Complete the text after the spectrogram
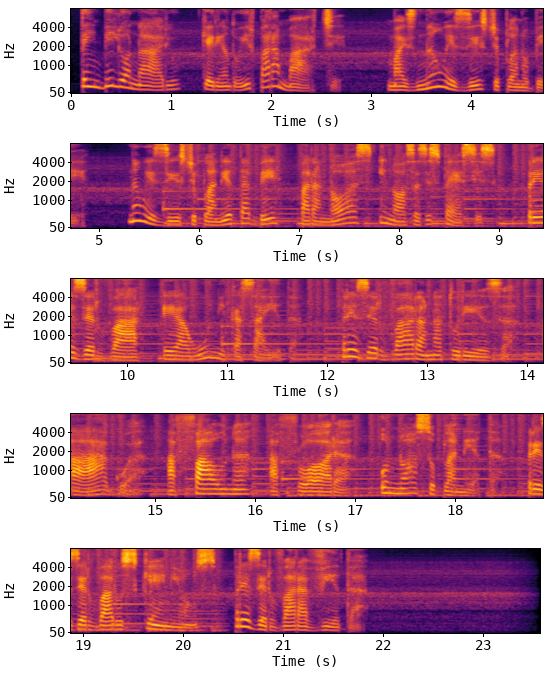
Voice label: Feminino, Português - Brasileiro; Curitiba, Parana - BR

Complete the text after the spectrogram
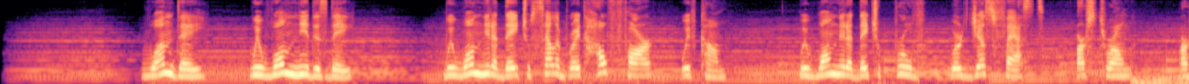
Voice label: Inglês - América do Norte, Voz Feminina - Inglês, Voz Padrão - Grave

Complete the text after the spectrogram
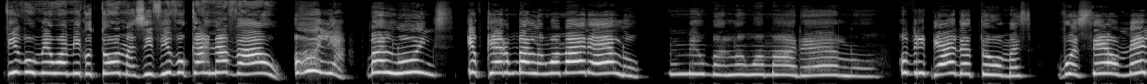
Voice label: Português - Brasileiro, Voz Criança

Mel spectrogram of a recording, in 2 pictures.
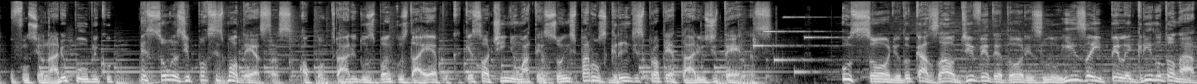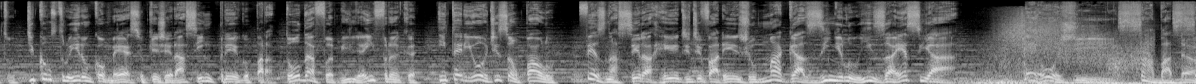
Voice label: Locução Publicitária, Masculino, Português - Brasileiro; Piracuruca, Piaui - BR

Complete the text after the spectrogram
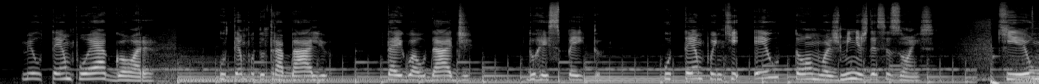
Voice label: Português - Brasileiro, Voz Feminina Suave, Voz Jovem; Dia da Mulher

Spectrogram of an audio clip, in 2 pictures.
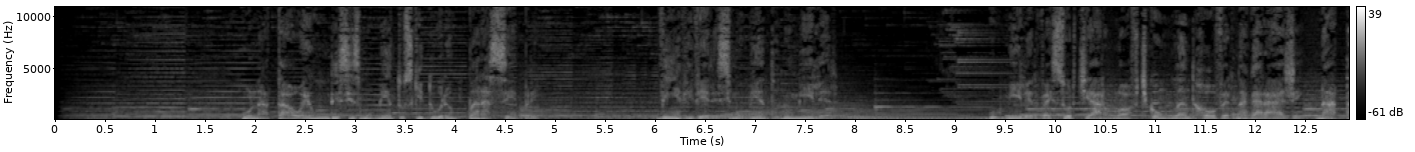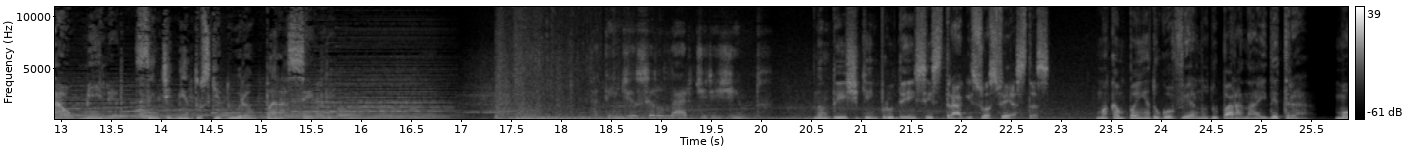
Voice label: Português - Brasileiro, amostras de voz, Masculino; Masculino (57 anos)

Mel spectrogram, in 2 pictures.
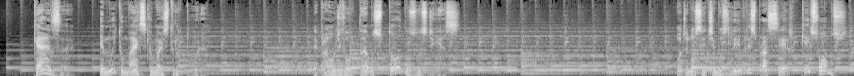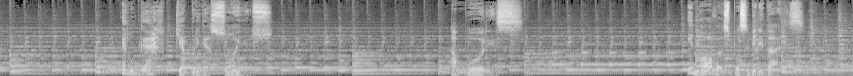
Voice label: Português - Brasileiro, Masculino, Natural, Voz Madura; Ribeirao Preto, Sao Paulo - BR; JMX Construtora/Natural

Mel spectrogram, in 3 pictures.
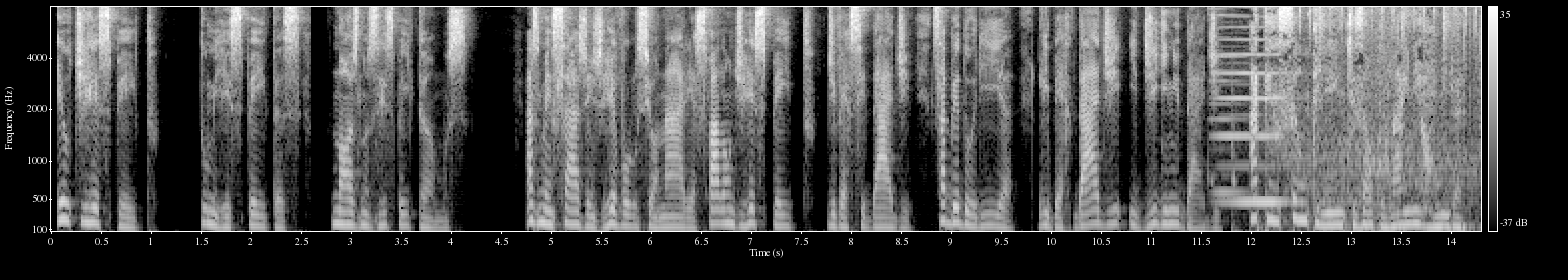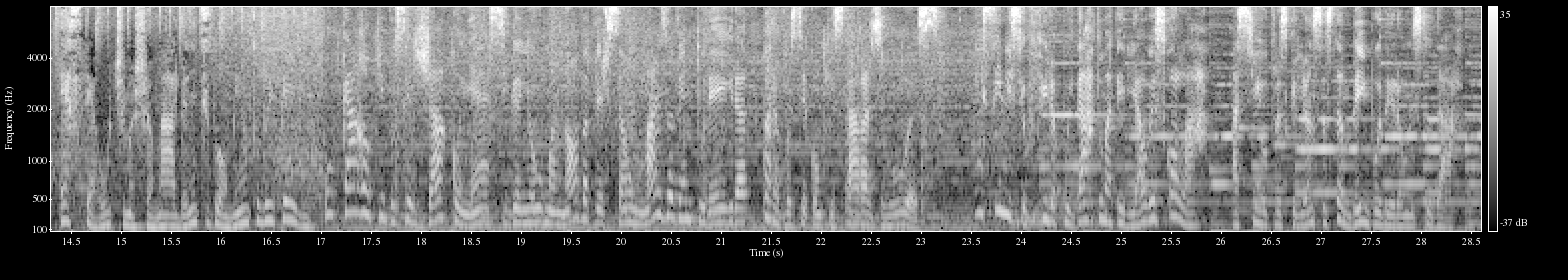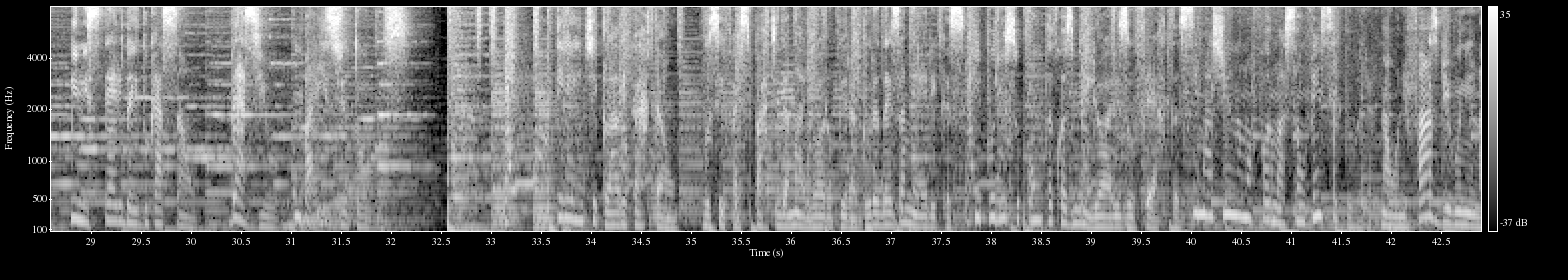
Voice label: Português - Brasileiro, Portifólio comercial resumido, Voz Padrão - Grave, Feminino; Sao Paulo, Sao Paulo - BR

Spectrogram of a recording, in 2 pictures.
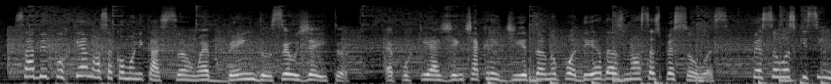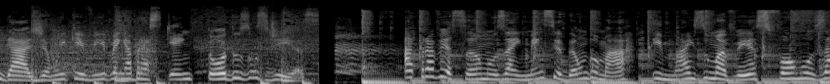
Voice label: Português - Brasileiro, Reel Locução, Voz Padrão - Grave, Feminino; Reel Locução 2023; Feminino (35 anos)

